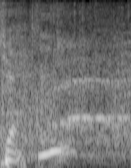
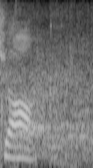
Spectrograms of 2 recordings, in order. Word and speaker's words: Jacques: So, is that Jackie or Jacques? It's Jacques.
